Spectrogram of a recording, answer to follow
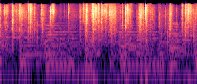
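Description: Plastic blind-bag wrapper crinkling and crackling as fingers work it open, over background music.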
